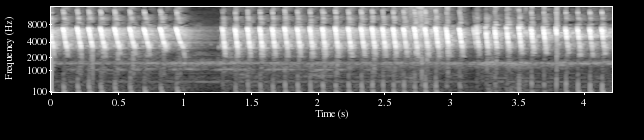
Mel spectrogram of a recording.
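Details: Bar-winged prinia, subspecies montana, singing as tutor material for cage birds: quick bright chirps, a short pause near one second, then the rapid high chirping continues unbroken.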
